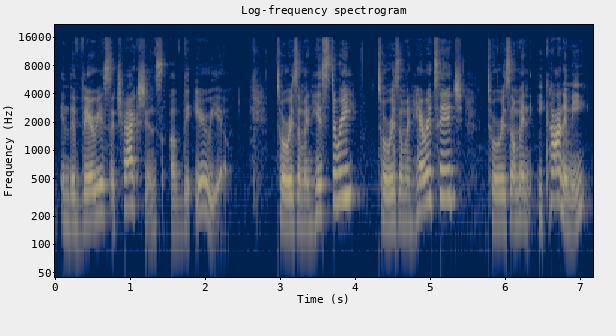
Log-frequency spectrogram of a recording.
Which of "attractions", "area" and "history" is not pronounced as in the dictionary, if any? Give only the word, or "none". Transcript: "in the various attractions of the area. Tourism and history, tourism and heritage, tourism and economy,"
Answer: none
